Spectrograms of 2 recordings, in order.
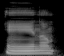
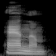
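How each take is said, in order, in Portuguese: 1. A primeira vogal é longa. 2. A primeira vogal é curta. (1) "com um E longo" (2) "com um E curto"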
